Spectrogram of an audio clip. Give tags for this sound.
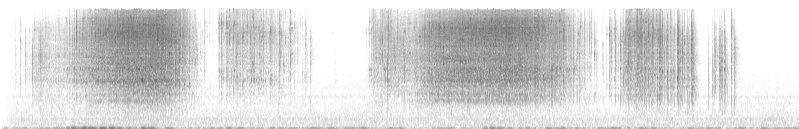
rainstick raining

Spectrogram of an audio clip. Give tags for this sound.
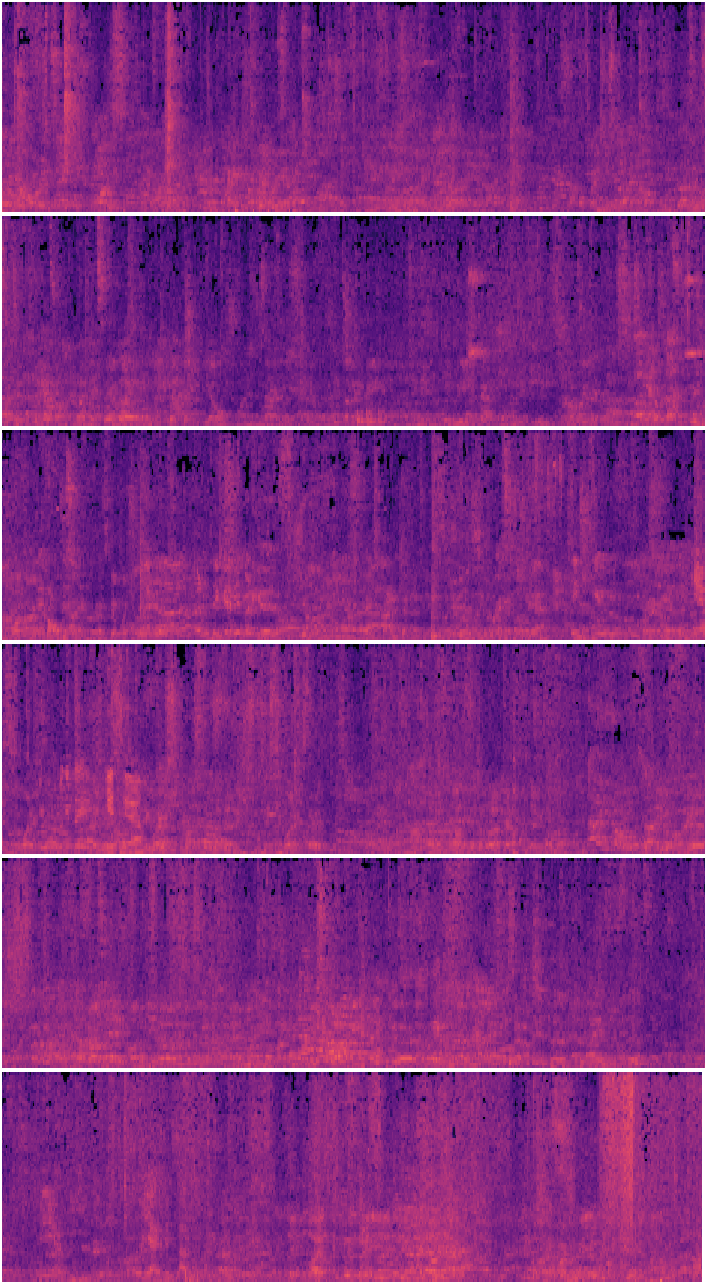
cafe montreal din voices diner

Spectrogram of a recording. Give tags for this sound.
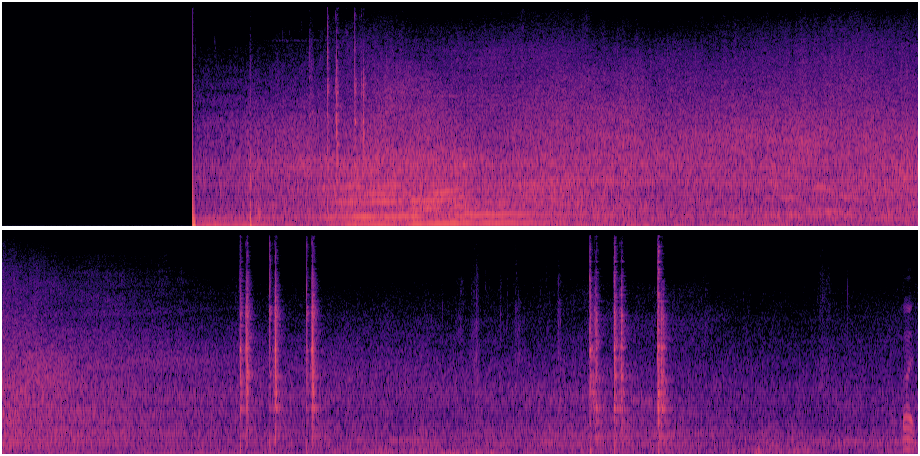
Field-Recording Intersection Wet

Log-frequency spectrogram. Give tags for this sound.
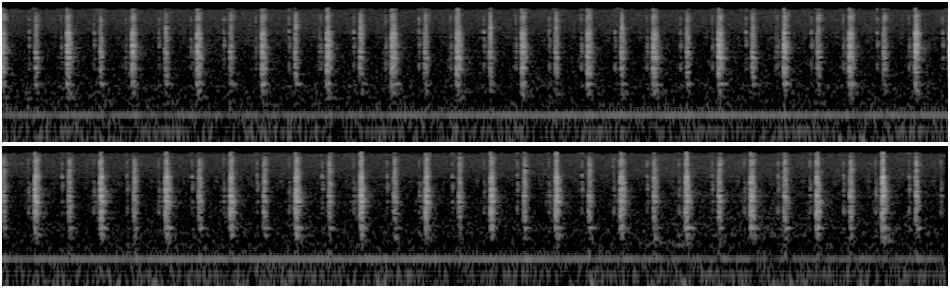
bathroom timer up wind fan

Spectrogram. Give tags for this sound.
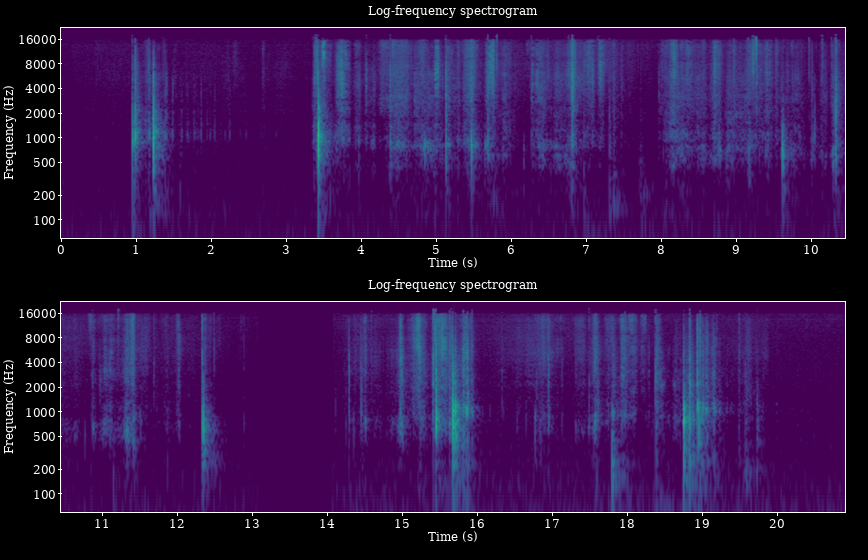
steps footsteps footstep

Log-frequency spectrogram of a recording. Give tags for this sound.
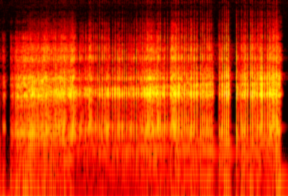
daxophone friction idiophone instrument wood

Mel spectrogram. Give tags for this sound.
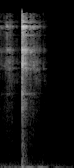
chime chimes drum drums hand orchestral percussion percussive rhythm sticks tambour Tambourine

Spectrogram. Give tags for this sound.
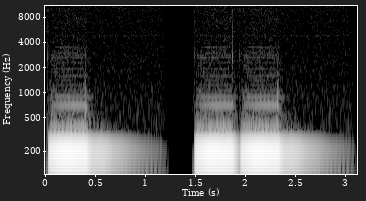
Cell Cell-Phone handy mobile Mobile-Phone phone Text-Message Vibration Vibration-Alarm

